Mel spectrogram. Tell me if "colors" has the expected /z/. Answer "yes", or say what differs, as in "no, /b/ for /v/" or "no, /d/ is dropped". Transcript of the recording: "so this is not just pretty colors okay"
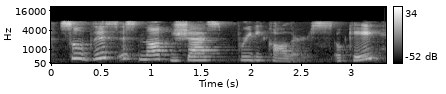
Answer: no, /s/ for /z/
